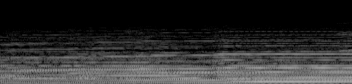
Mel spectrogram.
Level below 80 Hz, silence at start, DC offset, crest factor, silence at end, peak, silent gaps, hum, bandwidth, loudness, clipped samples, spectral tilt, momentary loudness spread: -44 dBFS; 0 s; under 0.1%; 12 dB; 0 s; -14 dBFS; none; none; 7.6 kHz; -28 LUFS; under 0.1%; -8 dB/octave; 7 LU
